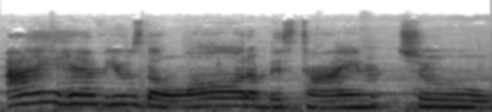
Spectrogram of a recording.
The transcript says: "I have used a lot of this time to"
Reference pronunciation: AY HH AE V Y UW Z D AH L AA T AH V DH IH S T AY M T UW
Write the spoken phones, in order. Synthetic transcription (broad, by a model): AY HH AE V Y UW Z D AH L AA T AH V DH IH S T AY M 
